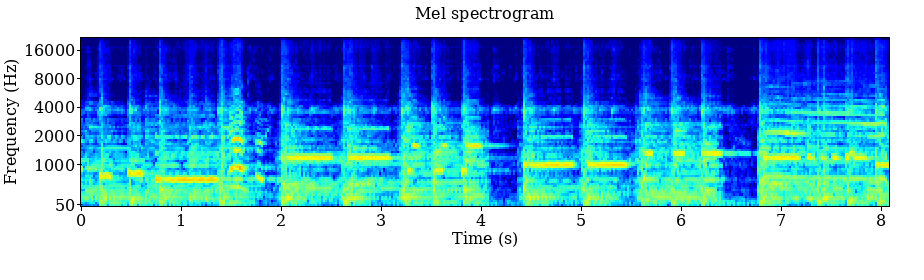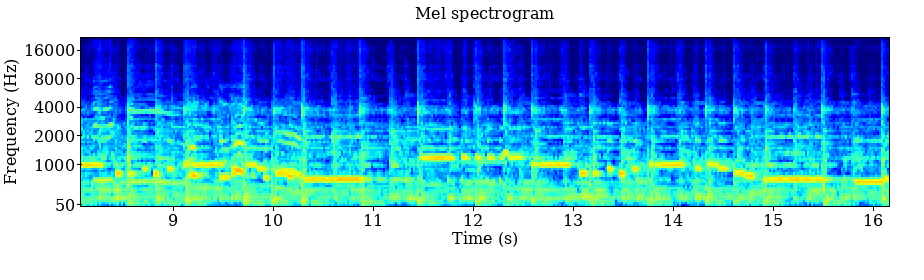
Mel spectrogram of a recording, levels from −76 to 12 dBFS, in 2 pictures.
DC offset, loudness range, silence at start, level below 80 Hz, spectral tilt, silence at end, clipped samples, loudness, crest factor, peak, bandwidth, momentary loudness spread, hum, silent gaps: under 0.1%; 2 LU; 0 s; -48 dBFS; -4.5 dB/octave; 0 s; under 0.1%; -21 LUFS; 16 dB; -4 dBFS; over 20 kHz; 6 LU; none; none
